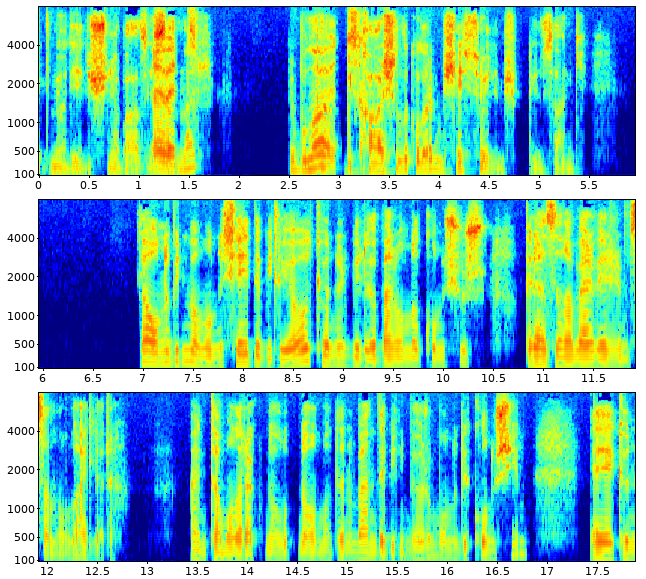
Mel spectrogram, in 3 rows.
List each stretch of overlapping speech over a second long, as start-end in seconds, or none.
none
